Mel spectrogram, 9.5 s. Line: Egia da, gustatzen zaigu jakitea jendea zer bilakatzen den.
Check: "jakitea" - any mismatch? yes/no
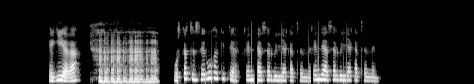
no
